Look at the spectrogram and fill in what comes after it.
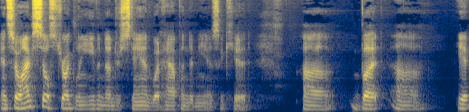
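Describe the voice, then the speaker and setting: A man talks at a moderate pace with ordinary pitch variation, big swings in loudness, and long, frequent pauses. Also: medium pitch for a man. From United States. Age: 60s. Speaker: retired journalism professor and author. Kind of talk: interview. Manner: halting, many repeated words and fillers.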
